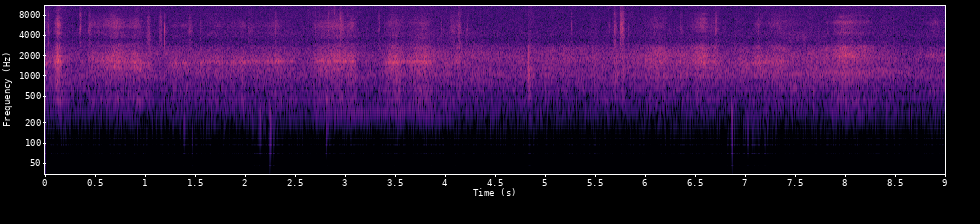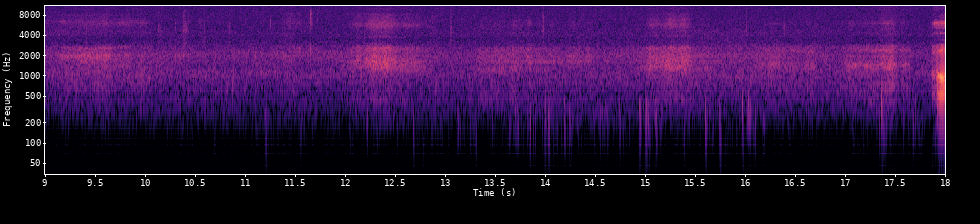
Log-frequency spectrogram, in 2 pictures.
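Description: Faint breathing close to a phone's microphone, a few soft breaths over a low steady hiss, with one small click about five seconds in. No thunder is heard with the lightning flashes.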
